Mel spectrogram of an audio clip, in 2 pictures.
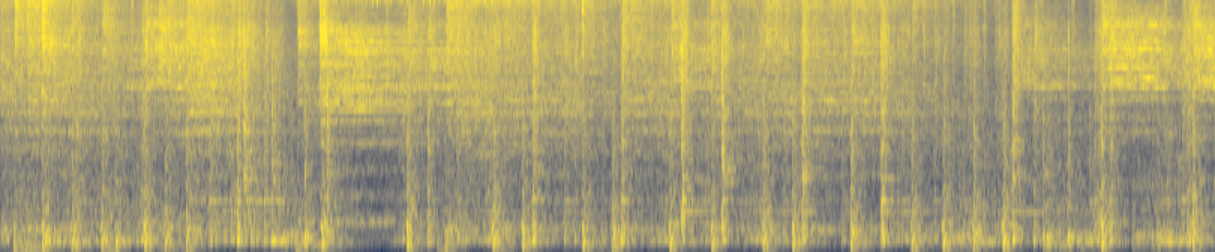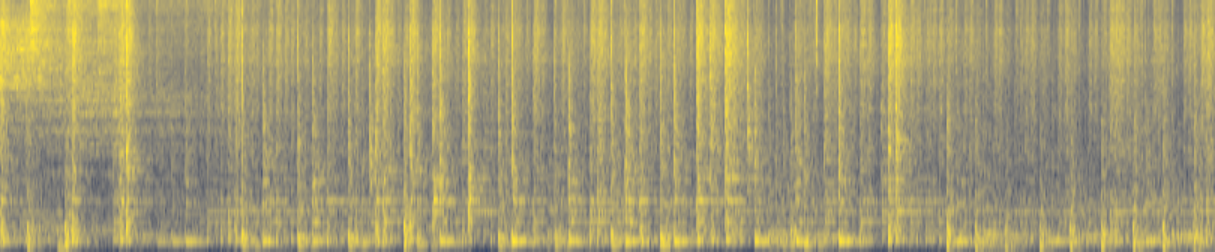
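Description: Drum solo on a jazz drum kit: a dense, continuous stream of strokes across snare, bass drum, toms and cymbals.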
